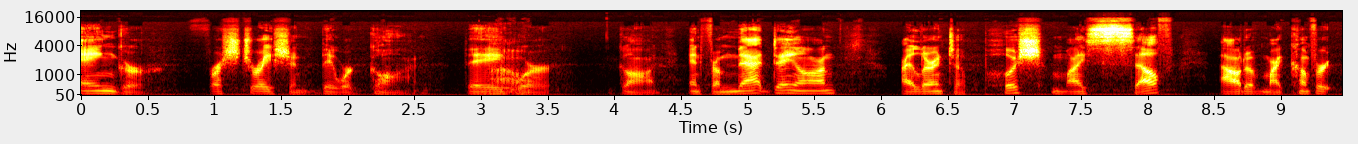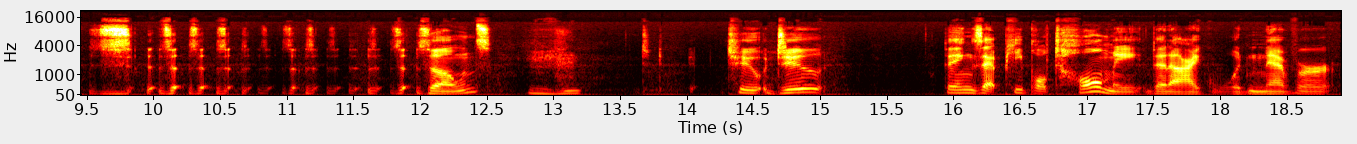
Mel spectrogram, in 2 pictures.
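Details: Adult man stuttering since childhood, about 80% fluent after 20 years of speech therapy, still with blocks and repetitions; stuttering.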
